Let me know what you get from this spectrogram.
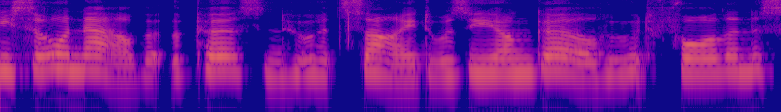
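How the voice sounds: A natural reading voice. That is all there is to it.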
